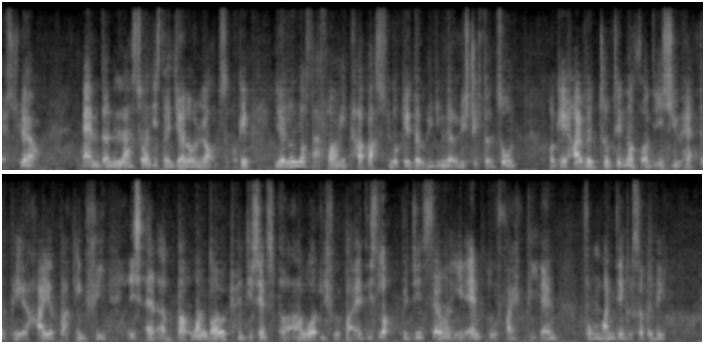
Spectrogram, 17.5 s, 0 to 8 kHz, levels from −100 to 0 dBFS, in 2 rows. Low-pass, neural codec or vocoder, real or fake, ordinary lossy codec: none; codec, 16 kHz, 2 kbps, FreqCodec, smaller model; fake; none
